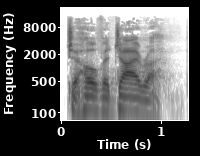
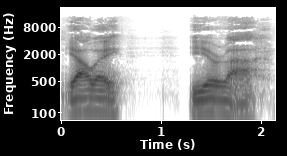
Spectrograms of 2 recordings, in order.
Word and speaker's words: Yahweh Yireh: It is said in a more vulgar way, Jehovah Jireh, but that's not the real pronunciation. Yahweh Yireh.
